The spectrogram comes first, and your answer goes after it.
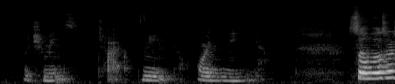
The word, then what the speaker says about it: niño: we went over that, it's pronounced like the NY in the word canyon. An example of a word that has that is niño, which means child, niño or niña.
